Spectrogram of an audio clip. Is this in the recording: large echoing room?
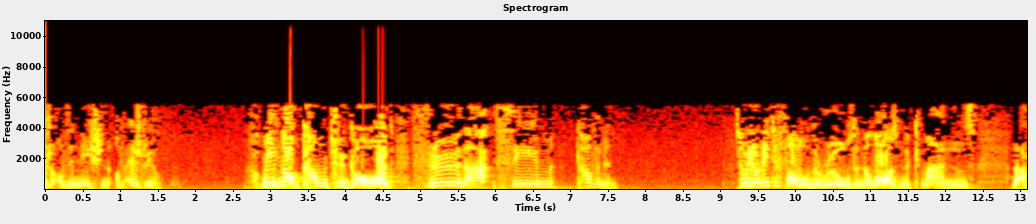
yes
